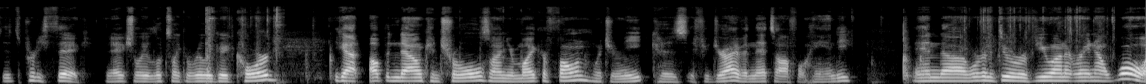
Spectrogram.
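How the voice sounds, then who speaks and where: A man's voice: on the high side, slight background noise. A man hosting a casual radio review, talking in an enthusiastic, folksy, rambling way while filming at home on a handheld camera mic. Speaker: host of a CB radio review channel. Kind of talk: casual product review and unboxing.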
